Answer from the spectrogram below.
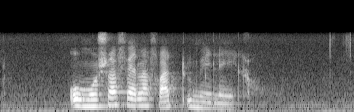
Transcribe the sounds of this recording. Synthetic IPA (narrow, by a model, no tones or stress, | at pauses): ʊmʊʃwafɛlafatʼumɛlɛːlɔ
